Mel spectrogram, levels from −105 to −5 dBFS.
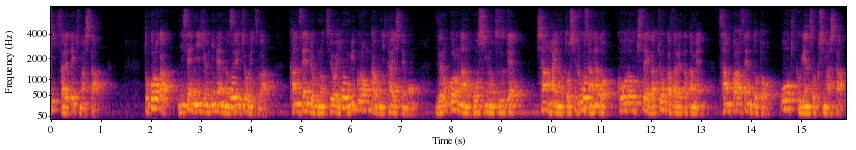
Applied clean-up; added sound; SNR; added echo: neural separator model SepFormer DNS4.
